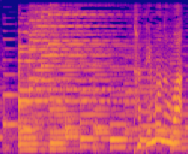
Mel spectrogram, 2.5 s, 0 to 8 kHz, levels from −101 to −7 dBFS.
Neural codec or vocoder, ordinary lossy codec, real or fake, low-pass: none; none; real; 7.2 kHz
